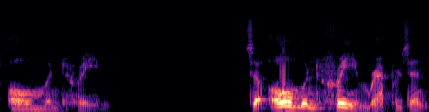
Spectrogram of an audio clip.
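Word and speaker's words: ह्रीं: Om and Hrim. And if you spell it, it's H-R-E-E-M.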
